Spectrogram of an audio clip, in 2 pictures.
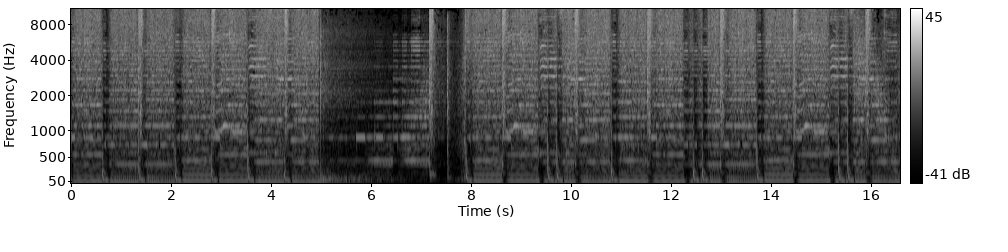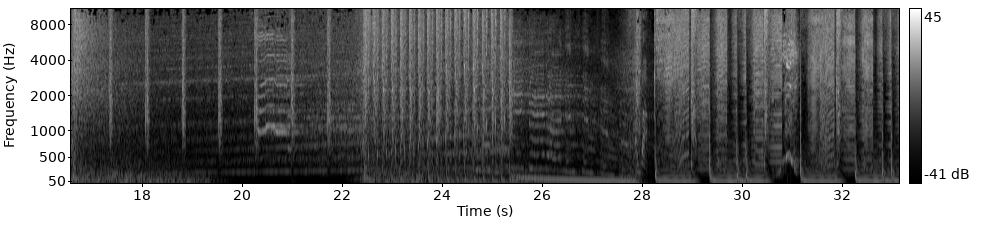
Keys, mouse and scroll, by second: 0.4 click, 1.4 click, 2.1 click, 3.6 click, 3.6 click, 5.2 click, 5.5 click, 8.9 click, 9.7 click, 10.2 middle click, 10.3 middle click, 11.1 click, 12.4 click, 13.1 5, 14.2 middle click, 16.9 click, 19.1 click, 19.8 click, 20.8 click, 22.5 click, 23.2 click, 23.7 click, 24.8 click, 25.0 click, 25.3 F9, 32.5 click.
